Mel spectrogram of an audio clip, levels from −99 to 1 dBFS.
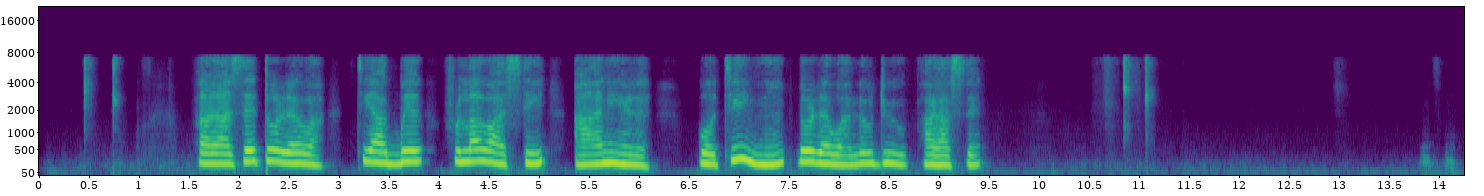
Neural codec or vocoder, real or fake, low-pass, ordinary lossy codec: codec, 16 kHz, 1.1 kbps, Voila-Tokenizer; fake; 7.2 kHz; none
